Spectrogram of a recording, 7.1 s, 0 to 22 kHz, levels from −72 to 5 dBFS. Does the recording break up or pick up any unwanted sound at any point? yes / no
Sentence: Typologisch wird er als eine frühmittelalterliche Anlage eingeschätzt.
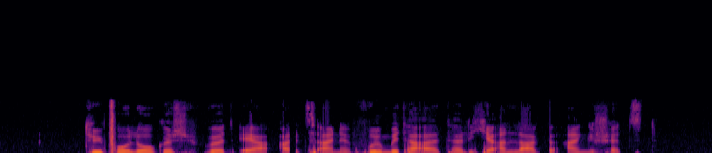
yes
